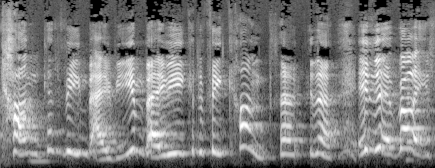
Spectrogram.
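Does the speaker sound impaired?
Yes: athetoid cerebral palsy, athetoid with myotonia and ataxia.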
